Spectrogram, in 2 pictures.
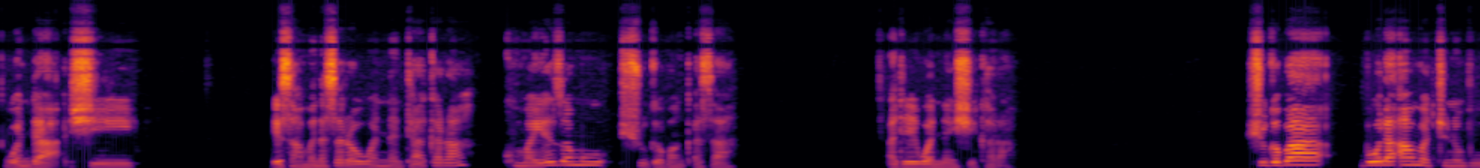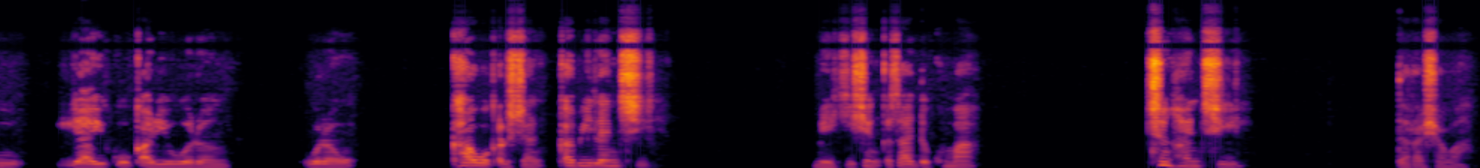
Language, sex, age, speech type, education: Hausa, female, 15-29, spontaneous, primary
